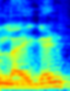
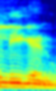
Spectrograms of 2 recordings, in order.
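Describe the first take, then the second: First: The first syllable sounds like 'lie'. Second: The first syllable sounds like 'lee'. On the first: "आप इसको लाइगेंड pronounce कर सकते हो" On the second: "या लीगेंड बोल सकते हो"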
